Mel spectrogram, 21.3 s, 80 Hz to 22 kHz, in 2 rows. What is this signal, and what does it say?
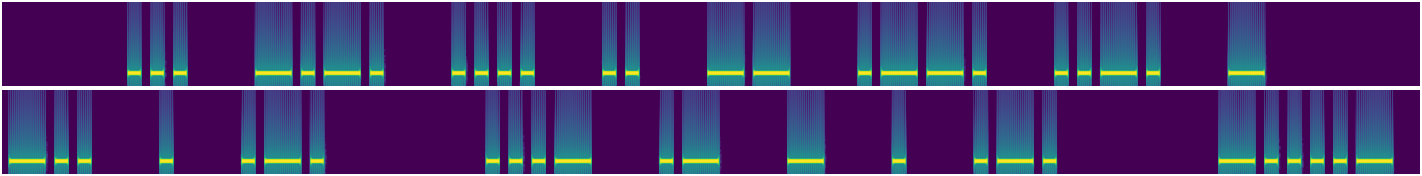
Morse code, heard as a keyed tone, about 14 wpm, spaced as for 10 wpm, 700 Hz. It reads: SCHIMPFT DER VATER -
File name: Morsekurs / Witze / Witz 31. Oktober 17, Tempo 50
